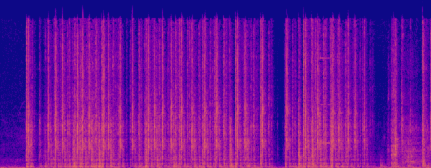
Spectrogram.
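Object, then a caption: Metal manual typewriter. Fingertips type on the keys of a green-grey metal portable manual typewriter with paper loaded. A fast, steady run of bright, sharp key clacks fills the clip, with a brief pause partway through before the typing resumes. A faint low hum sits underneath throughout.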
